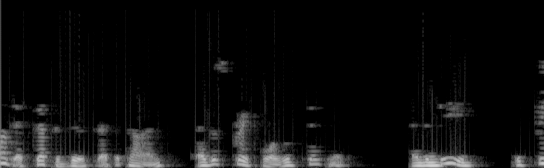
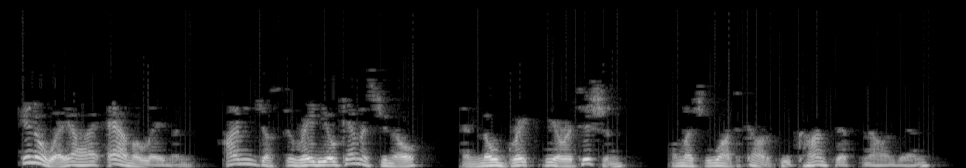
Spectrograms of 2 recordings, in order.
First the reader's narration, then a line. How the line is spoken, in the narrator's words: chuckled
